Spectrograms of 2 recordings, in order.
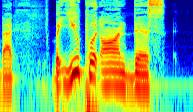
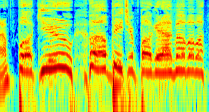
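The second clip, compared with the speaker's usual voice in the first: angry yelling; 13 semitones higher than usual. Retold or imitated. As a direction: go off on him, full rage. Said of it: "just yelling".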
